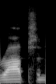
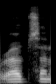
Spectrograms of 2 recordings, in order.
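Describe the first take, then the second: First: The first syllable sounds like 'rob'. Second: The first syllable sounds like 'robe'. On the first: "I call it Robson" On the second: "why it's called Robe"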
